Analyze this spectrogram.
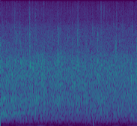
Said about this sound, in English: Yeah, you can clap. That's good.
